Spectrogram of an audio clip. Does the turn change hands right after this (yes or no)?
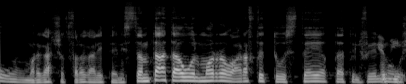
no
